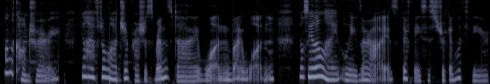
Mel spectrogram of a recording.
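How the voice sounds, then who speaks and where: A woman playing a centuries-old, sadistic and possessive female vampire in an intimate audio roleplay, silky and taunting, slipping into breathy whispers. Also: medium pitch, no room sound, exaggerated voice. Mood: menacing. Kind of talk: intimate scripted audio roleplay addressed to the listener.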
